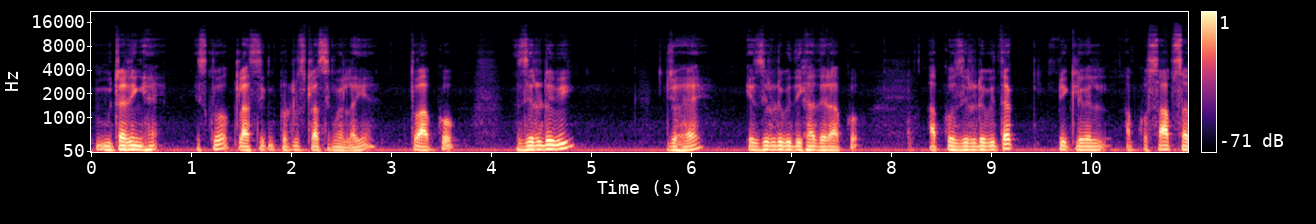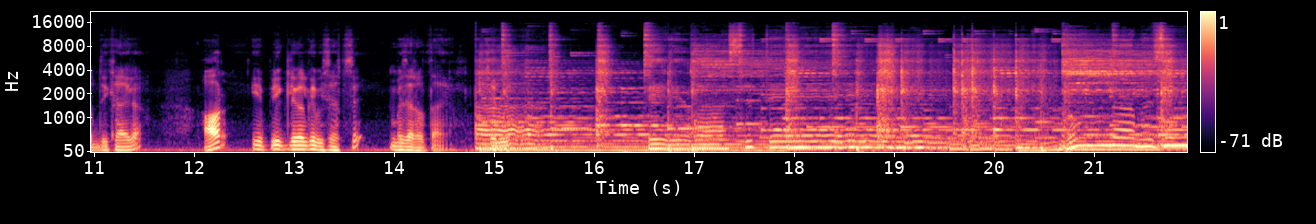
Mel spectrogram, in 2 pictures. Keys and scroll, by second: 14.8 space.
